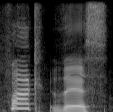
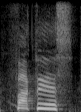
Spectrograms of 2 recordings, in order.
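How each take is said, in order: First: Said in the usual way. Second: High squeaky fuck this; squeaky exasperation. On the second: Real, not acted. Streamer giving up on game, high squeaky curse. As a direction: squeak it out in disgust.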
